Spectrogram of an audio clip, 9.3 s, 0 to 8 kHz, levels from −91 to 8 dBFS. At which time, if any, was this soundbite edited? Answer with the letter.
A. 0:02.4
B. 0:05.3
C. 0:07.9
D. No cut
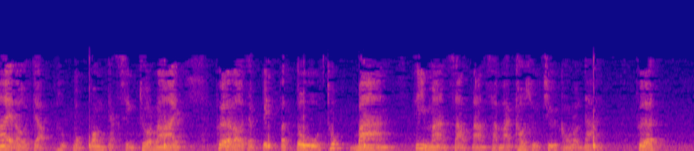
D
